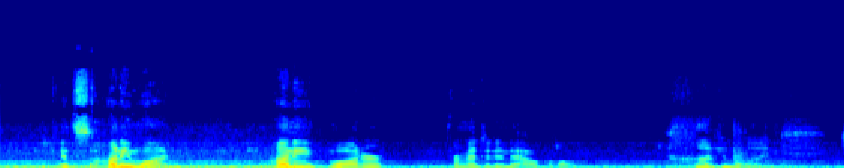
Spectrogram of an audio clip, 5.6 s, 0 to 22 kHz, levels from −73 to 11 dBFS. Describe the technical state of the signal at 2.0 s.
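At 2.0 s you're right inside a burst of zipper noise running from 1.95 to 2.30 s. The level is being pulled down by about 10 dB in 1 dB jumps, around forty a second, with no smoothing, so each step clicks and you get a quick ticking zip.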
